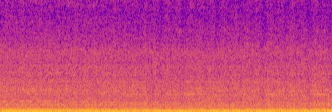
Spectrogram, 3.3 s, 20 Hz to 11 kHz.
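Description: A Kawasaki Ninja ZX-636 motorcycle engine runs steadily just after starting, a loud, close, continuous rumbling idle with a throbbing low drone and no voices.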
